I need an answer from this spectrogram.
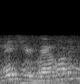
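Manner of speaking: ordinary talk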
